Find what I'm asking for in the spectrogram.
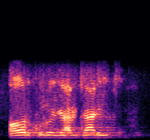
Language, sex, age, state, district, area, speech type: Maithili, male, 45-60, Bihar, Madhubani, rural, conversation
